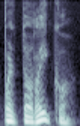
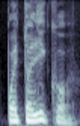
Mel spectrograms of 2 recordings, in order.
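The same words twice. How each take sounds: First: "Puerto Rico" with its normal R sounds; "Puerto Rico" with proper R; standard R. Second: "Puerto Rico" as "Puelto Lico", R turned to L; "Puerto Rico" pronounced Puelto Lico; Puerto Rican L. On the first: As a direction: say "Puerto Rico" with clear rolled R. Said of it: "instead of". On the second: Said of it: "they don't say the L". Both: Shown as a demonstration.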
